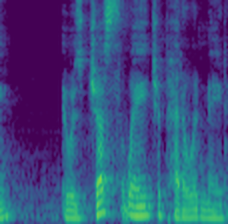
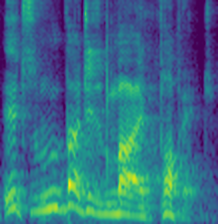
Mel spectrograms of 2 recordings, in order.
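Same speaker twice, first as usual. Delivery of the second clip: loud, slow villain protest; angry Stromboli; 6 semitones higher, 6 dB louder, slower than usual. Acted. Stromboli catching Geppetto with Pinocchio, loud and angry. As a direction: claim your puppet angrily, slow. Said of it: "he cried".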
